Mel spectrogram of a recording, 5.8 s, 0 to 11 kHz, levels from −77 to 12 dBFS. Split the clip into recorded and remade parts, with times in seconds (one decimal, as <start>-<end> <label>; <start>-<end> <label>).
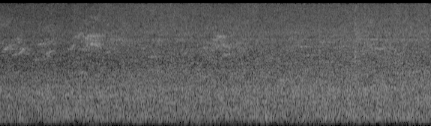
0.0-0.8 recorded; 0.8-1.6 remade; 1.6-2.3 recorded; 2.3-3.5 remade; 3.5-5.0 recorded; 5.0-5.8 remade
